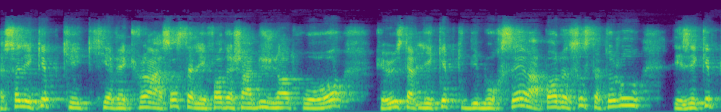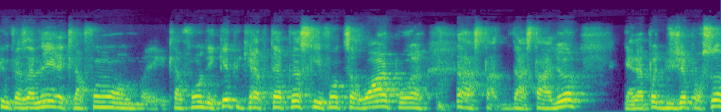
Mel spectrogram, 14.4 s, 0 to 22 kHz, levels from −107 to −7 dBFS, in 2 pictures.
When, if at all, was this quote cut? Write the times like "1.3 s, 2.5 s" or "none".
4.1 s, 11.8 s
